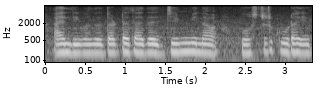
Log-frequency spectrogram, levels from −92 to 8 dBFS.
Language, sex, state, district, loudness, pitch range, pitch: Kannada, female, Karnataka, Bidar, -16 LUFS, 180-195 Hz, 185 Hz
